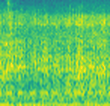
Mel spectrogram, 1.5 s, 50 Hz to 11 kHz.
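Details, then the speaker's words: Chevy/GMC Duramax diesel truck in cold weather with a slight charging issue, just started after being jumped, oil pressure up to 80. Steady, even low diesel rumble at idle, no knocks, ticks or squeals; alternator and engine sound healthy. "Alternator's doing good. Engine sounds good."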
